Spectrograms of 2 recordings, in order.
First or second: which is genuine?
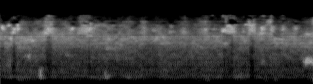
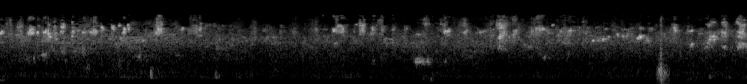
second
